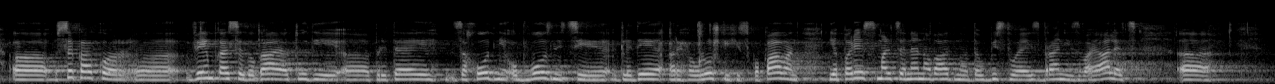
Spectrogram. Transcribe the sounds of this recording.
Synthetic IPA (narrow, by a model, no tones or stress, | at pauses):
əwsɛkaːkɔɾʋeːmkajsɛd̪ɔɡaːjat̪uːd̪ipɾit̪ɛjzaxoːd̪niʔɔbʋoːznit̪siɡlɛd̪eːaɾxɛɔloːʃkixiskɔpaːʋanjɛpaɾeːsmalt̪sɛnɛnaʋaːd̪nɔd̪awbiːst̪ʋujɛizbɾaːniizʋajaːlɛt̪s | ə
